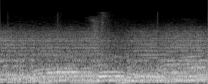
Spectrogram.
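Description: Amateur rock band playing live: guitar and drums, with held guitar notes that bend up and down in pitch.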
